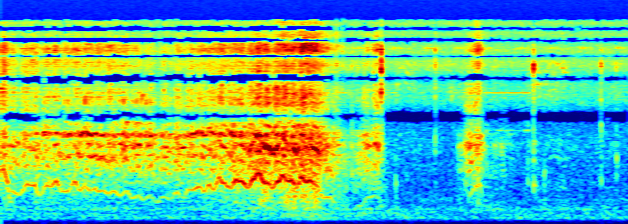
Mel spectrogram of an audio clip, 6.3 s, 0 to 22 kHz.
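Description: SCX10 RC crawler's electric motor and drivetrain whining under load as the truck works through mud and water, the pitch wavering with the throttle and rising near the end before it stops about three seconds in. A couple of short clicks follow.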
